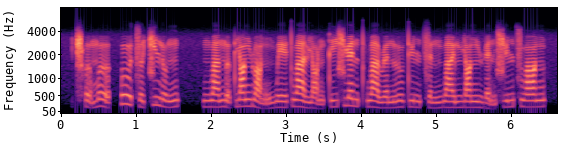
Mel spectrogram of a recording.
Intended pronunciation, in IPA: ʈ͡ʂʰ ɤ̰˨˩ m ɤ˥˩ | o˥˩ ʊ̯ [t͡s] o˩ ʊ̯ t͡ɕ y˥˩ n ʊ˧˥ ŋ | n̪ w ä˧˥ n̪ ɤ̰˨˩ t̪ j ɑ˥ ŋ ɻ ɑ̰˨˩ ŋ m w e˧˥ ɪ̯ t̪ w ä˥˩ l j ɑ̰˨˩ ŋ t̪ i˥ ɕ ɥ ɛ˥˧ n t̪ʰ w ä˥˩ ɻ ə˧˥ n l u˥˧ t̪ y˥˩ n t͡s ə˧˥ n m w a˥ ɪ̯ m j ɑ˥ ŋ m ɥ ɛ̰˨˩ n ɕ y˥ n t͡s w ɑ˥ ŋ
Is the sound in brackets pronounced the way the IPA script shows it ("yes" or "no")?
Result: yes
